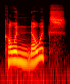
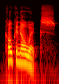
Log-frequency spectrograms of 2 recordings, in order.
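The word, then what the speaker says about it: Kochanowicz: Cohenowicz? That is not how you pronounce it. Jack von Kokonowicz.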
